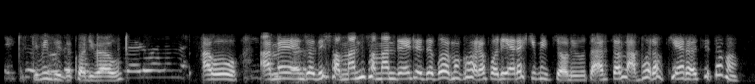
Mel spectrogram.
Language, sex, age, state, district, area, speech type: Odia, female, 45-60, Odisha, Sundergarh, rural, conversation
